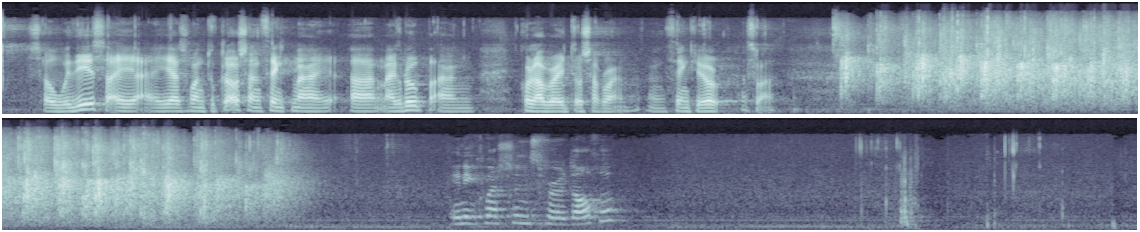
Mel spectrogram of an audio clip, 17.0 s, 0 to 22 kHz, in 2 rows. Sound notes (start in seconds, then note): 6.2 applause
